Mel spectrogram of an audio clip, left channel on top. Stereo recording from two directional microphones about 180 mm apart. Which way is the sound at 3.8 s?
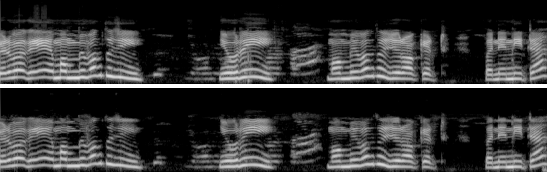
20° right (ahead or behind).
